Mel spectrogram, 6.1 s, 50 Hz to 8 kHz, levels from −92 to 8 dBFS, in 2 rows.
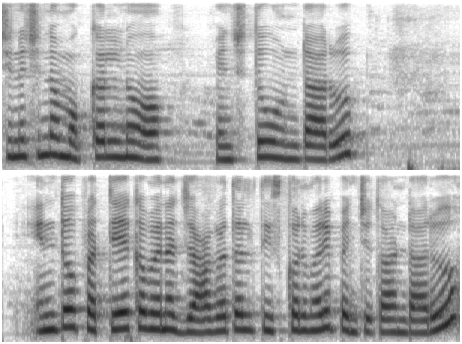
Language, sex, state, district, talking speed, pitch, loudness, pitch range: Telugu, female, Andhra Pradesh, Anantapur, 120 wpm, 270 Hz, -15 LUFS, 235-285 Hz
